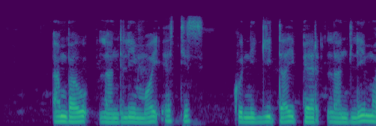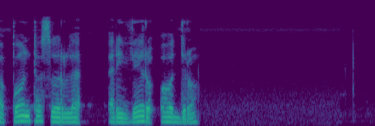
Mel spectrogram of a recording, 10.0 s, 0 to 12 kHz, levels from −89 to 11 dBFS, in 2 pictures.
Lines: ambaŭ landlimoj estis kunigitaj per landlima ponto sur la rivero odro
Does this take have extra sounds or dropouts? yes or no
no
